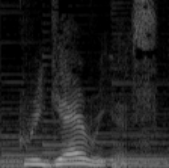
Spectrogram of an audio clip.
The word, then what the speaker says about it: gregarious: 我们分析一下这三个音节 GRE GRE 是吧，那注意呢这个 E 的发音 GRE, 然后呢 GA GA 这个比较奇怪，就是这个 A 发的是什么音呢，是 RED 那个 A 的音 GREGARIOUS。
